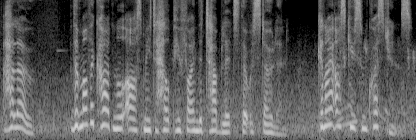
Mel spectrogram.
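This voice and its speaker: A courteous young noblewoman diplomat from a fantasy video game. Her voice is fairly high, measured and inquisitive, with clear ambience behind it. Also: very animated, slight background noise. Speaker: investigator.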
